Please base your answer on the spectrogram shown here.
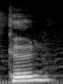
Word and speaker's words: Köln: It's located near, well, in French we call it Cologne, and in German it's Köln.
